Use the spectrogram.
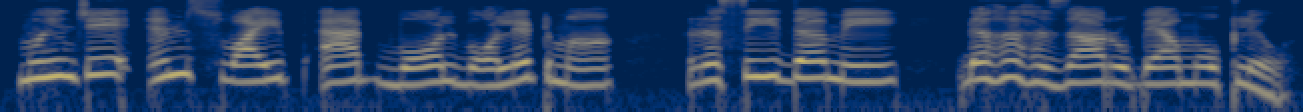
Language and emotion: Sindhi, neutral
